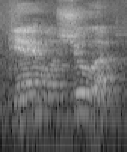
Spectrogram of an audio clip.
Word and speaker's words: Yehoshúa: todo nombre el nombre de yoshua esto se pronuncia jehoshua Y esto es el nombre yh que la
